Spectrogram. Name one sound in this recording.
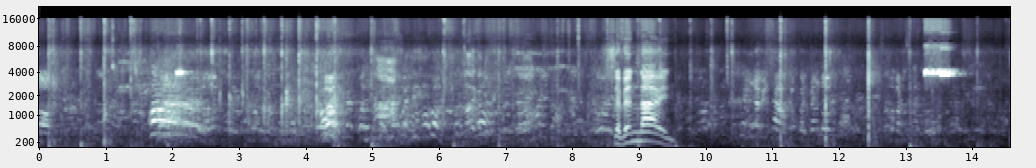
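Young men on a court shout to each other loudly.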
